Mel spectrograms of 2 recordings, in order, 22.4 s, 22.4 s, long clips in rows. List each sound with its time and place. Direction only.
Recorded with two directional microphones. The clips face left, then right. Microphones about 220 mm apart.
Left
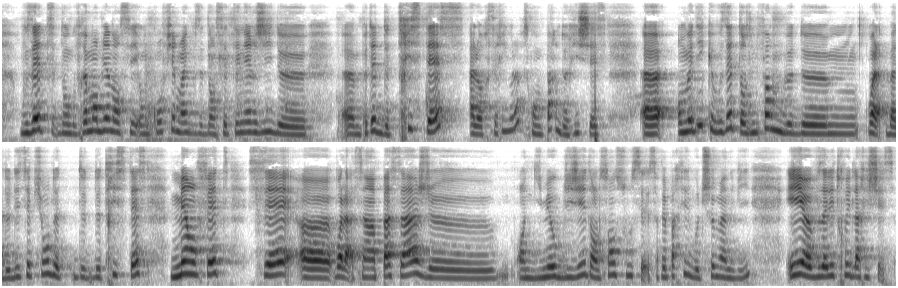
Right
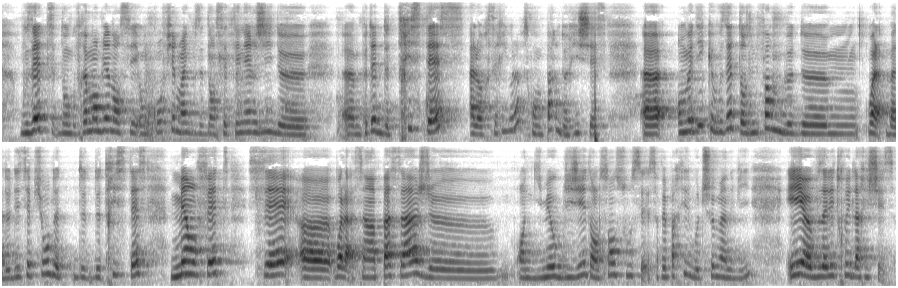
0.2 s speech: 35° left (ahead or behind)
